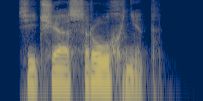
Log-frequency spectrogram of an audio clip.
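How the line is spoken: Quiet summing up. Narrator (Russian): Тихо подытожил

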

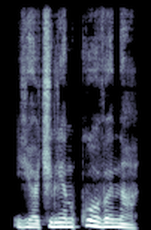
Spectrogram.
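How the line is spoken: Menacing animal-like growl. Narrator (Russian): рыкнула я грозно, словно зверь

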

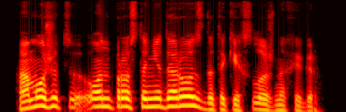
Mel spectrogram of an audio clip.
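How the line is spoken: Timid question. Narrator (Russian): робко вопрошала жена

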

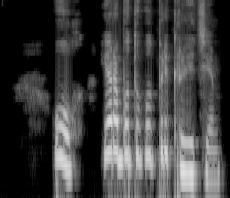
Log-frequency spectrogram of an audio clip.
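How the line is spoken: Sighing. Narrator (Russian): вздохнула Вика

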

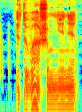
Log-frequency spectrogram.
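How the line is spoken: Calm objection. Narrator (Russian): спокойно возразила Эллен

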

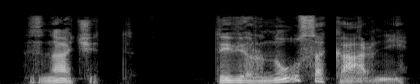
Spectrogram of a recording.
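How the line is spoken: Slow old woman's mutter. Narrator (Russian): медленно пробормотала старуха

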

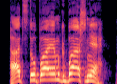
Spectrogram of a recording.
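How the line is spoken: Yelling at full strength. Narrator (Russian): Заорал он, что есть сил

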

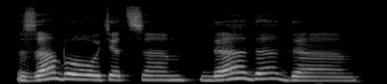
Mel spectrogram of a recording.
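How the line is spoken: Sad deep bass. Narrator (Russian): грустно пробасил Иван Иванович

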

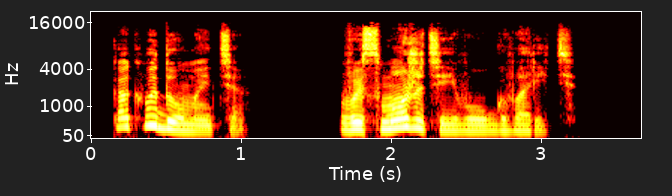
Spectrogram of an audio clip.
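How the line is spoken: Plain. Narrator (Russian): спросила она

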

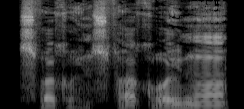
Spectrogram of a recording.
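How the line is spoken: Muttering, then sharp self-rebuke. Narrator (Russian): забормотал он уносимый течением и прикрикнул на себя

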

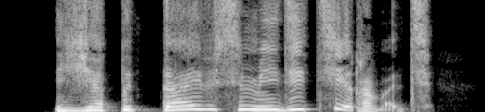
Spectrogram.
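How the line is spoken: Growl. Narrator (Russian): прорычала Мод

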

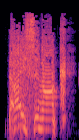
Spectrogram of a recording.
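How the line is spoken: Old man shouting. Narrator (Russian): крикнул старик корейцу

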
